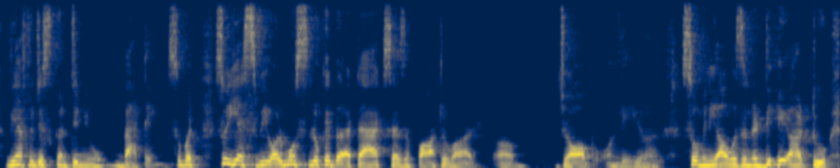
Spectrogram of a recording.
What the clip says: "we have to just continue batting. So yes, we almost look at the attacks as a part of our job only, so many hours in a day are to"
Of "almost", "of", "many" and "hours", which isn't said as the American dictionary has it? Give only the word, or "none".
none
